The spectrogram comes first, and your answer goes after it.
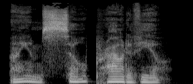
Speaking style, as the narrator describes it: she whispered

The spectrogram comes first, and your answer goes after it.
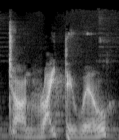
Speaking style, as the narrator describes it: muttered Lupov

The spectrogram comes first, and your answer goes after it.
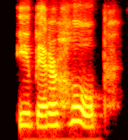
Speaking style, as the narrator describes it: he said

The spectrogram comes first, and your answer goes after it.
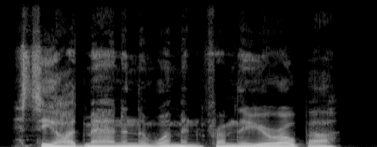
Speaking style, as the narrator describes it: gasped

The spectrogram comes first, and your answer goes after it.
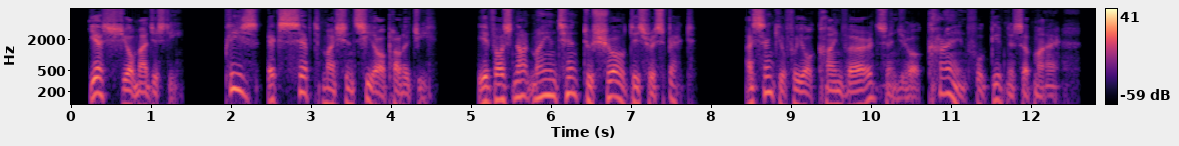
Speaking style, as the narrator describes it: Mozart replied calmly

